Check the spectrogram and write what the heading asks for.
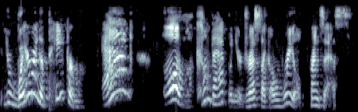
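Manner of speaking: loud, disdainful prince scolding; snooty prince. Acted. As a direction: look down your nose at her. Snobby prince scolds Elizabeth.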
